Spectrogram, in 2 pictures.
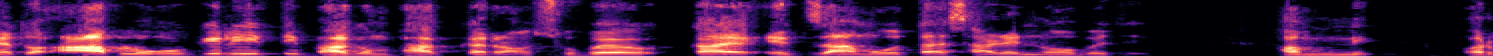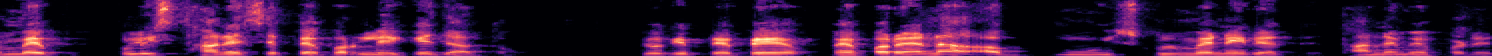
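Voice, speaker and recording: Speaking at a moderate pace, a man has a high, bright, sharp voice with ordinary pitch variation and a dry, close sound with no echo. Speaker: Hindi teacher at coaching class. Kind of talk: classroom lecture. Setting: classroom with students. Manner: loud. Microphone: no microphone, some students may hear poorly.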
